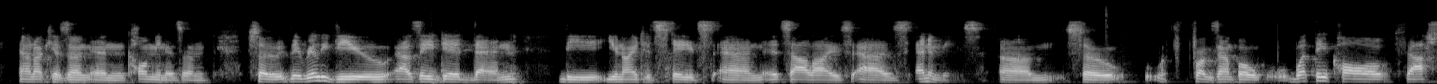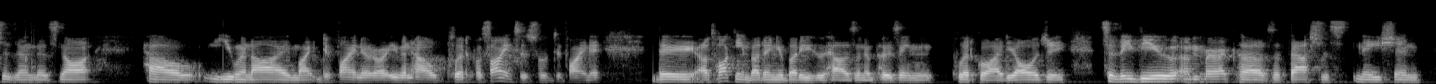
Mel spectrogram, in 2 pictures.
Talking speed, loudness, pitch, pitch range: 130 wpm, -20 LUFS, 110 Hz, 105-120 Hz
